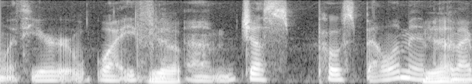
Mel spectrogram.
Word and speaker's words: Postbellum: Just Postbellum. Am I pronouncing that Yeah.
